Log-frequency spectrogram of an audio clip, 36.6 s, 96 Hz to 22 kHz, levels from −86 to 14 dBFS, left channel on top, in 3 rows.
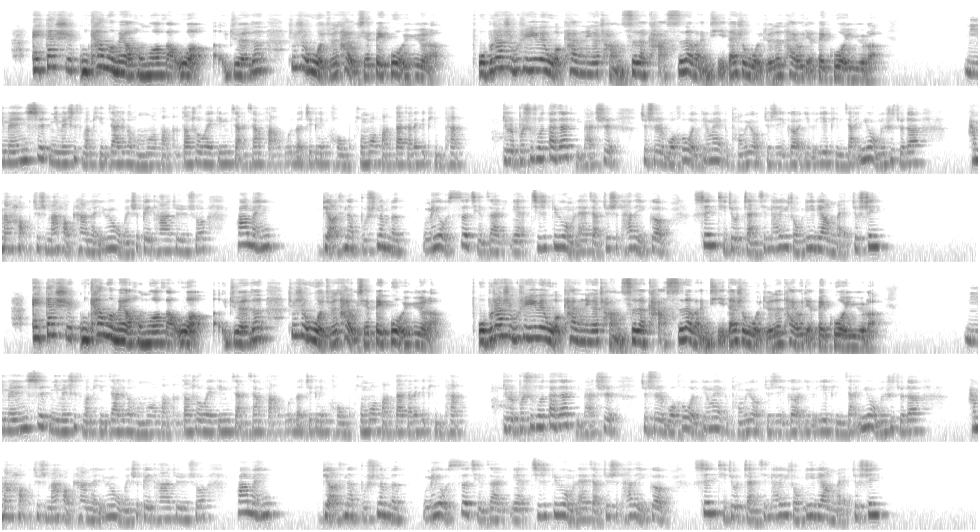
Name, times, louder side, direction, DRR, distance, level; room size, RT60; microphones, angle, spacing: voice 1, 0.1-5.5 5.9-11.0, right 2 dB, 60° right, 1.2 m, -26 dB
voice 2, 12.0-17.9 18.5-24.0 24.3-27.8 28.3-29.4 29.7-35.4, left 1 dB, 30° left, 2.1 m, -41 dB
12.0 x 5.4 x 5.7 m
head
